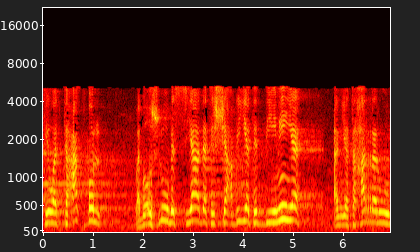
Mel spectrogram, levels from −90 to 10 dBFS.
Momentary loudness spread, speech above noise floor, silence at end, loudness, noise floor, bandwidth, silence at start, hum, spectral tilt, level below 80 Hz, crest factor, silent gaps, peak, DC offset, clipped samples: 16 LU; 21 dB; 0 s; -18 LUFS; -39 dBFS; 5.4 kHz; 0 s; none; -6 dB/octave; -56 dBFS; 18 dB; none; -2 dBFS; under 0.1%; under 0.1%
